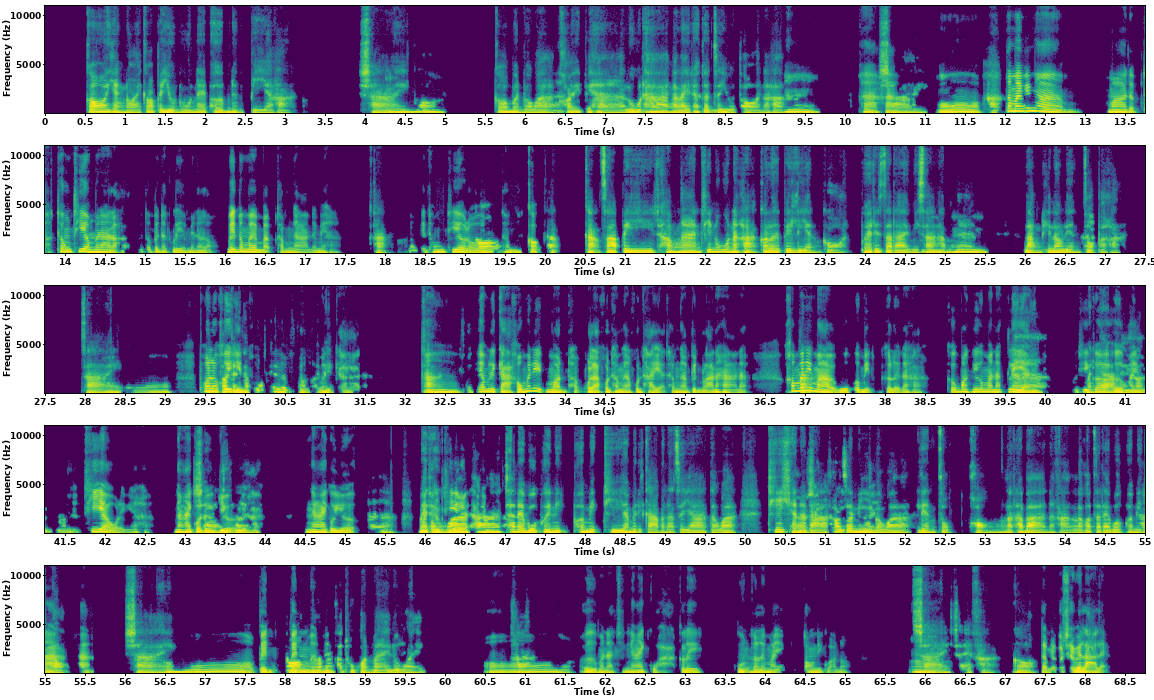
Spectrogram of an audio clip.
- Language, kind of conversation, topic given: Thai, unstructured, คุณอยากทำอะไรให้สำเร็จในปีหน้า?
- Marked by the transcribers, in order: other background noise; tapping; in English: "Open Work Permit"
